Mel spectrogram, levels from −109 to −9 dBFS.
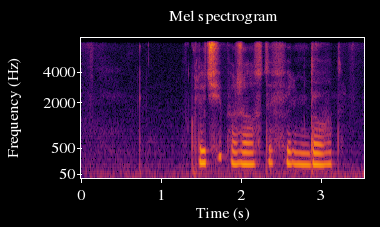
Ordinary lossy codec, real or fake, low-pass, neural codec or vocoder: none; real; 7.2 kHz; none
